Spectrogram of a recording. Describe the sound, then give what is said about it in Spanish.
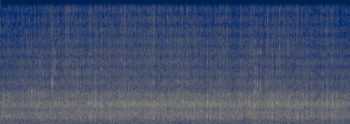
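An audience claps steadily for the Lord, a dense, even wash of many hands with no pauses, bright and crackly like heavy rain, sustained at a constant moderate level with no voices. “Si usted lo cree, levántele un fuerte aplauso al Señor.”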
